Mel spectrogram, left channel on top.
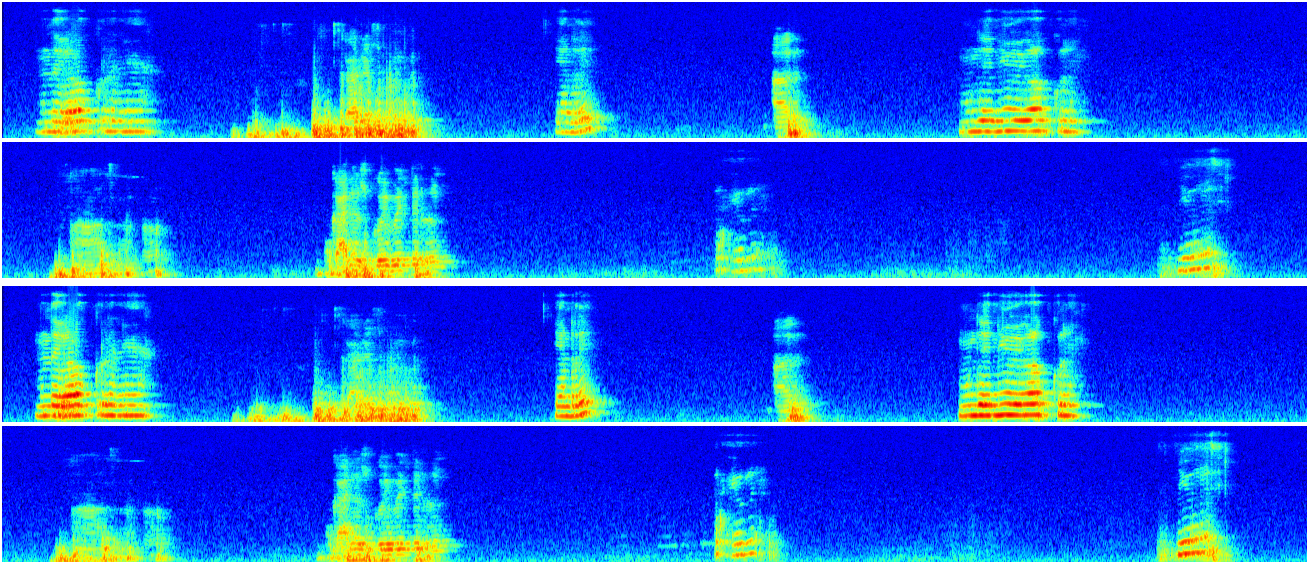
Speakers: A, on the right; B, on the left.
A: ಮುಂದೆ ಹೇಳಬೇಕ್ಕರಿ ನೀವೇ
B: <unintelligible>
A: ಏನ್ರೀ
B: ಆ
A: ಮುಂದೆ ನೀವು ಹೇಳಬೇಕ್ರಿ
B: ಹ ಕಾಲೇಜ್ ಹೋಗಿ ಬಂದ್ರಿ
A: ಇವರು ನಿವರೇ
